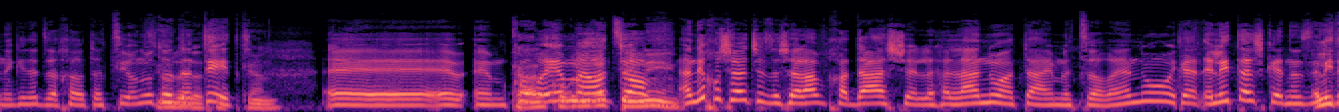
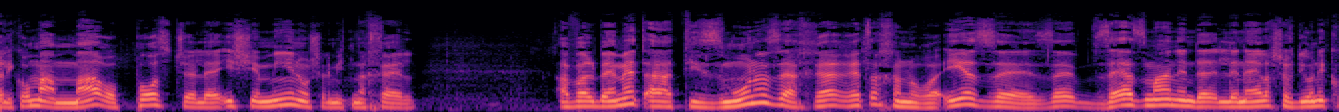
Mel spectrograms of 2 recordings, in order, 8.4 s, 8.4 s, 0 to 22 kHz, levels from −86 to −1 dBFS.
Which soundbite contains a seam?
first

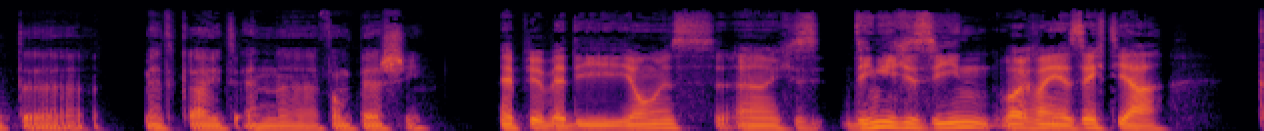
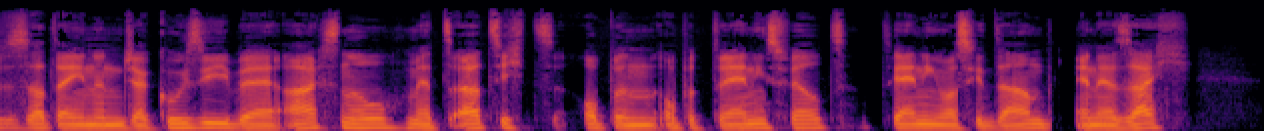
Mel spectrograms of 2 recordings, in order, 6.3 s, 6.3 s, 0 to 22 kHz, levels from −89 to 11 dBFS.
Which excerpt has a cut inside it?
second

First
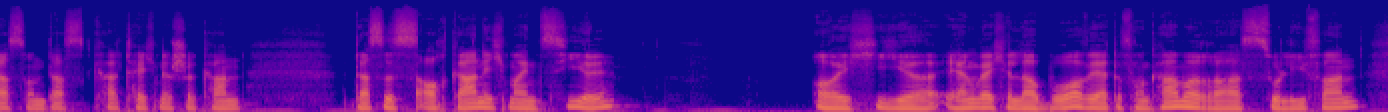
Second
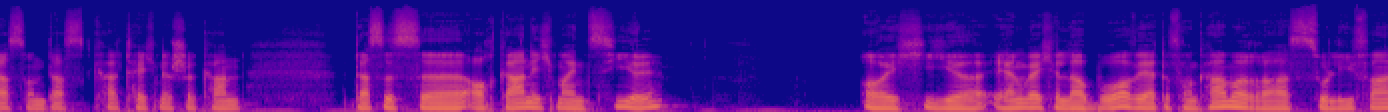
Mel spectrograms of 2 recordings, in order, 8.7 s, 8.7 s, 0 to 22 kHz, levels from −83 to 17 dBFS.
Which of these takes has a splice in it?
first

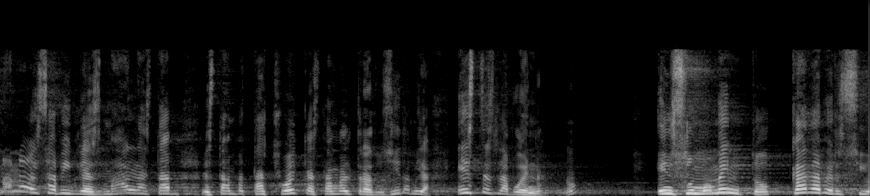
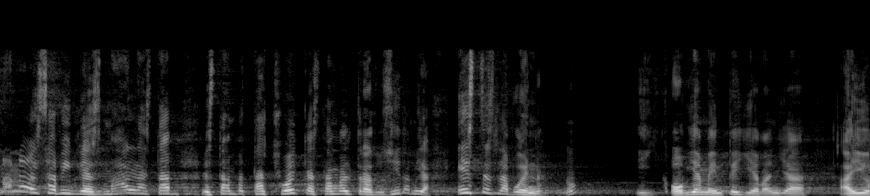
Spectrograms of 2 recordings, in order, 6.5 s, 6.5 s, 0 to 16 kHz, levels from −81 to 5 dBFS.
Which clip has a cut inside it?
first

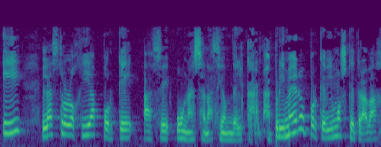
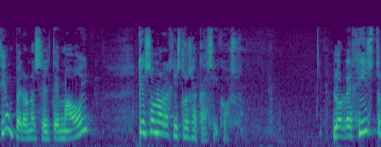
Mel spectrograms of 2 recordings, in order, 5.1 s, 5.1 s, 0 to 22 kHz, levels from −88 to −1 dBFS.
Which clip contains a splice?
second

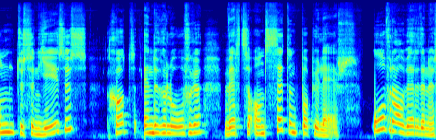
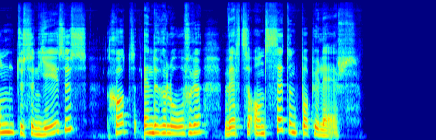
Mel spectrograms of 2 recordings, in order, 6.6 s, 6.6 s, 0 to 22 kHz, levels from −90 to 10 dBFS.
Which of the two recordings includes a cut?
first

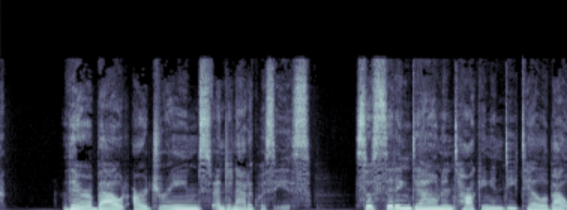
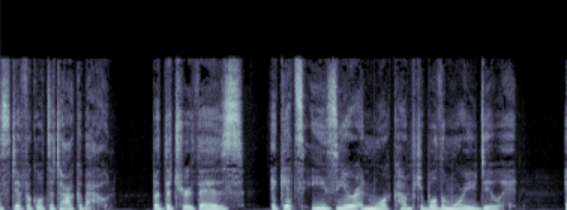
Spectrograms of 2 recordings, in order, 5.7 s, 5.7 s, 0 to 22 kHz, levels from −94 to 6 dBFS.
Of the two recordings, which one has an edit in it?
first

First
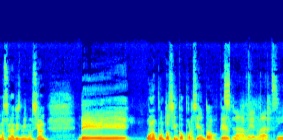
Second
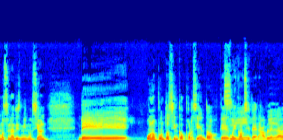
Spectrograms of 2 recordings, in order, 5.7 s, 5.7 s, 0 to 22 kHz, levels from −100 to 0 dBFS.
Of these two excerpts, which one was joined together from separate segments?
first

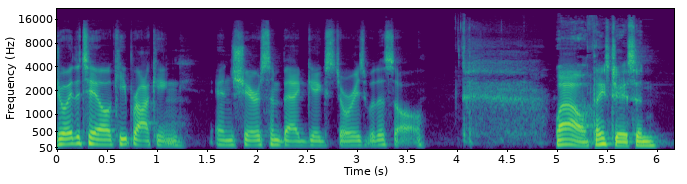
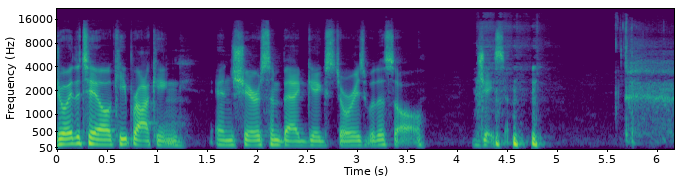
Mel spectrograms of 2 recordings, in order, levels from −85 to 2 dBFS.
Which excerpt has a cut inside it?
first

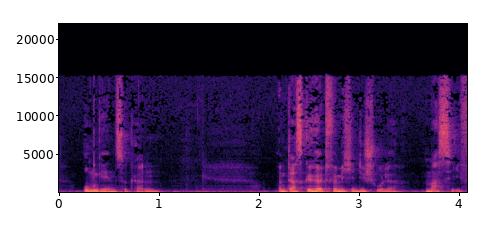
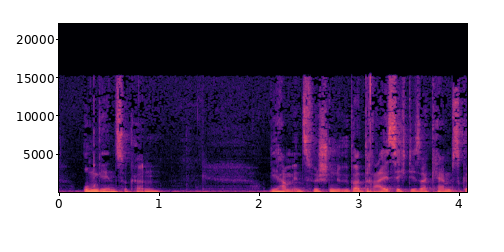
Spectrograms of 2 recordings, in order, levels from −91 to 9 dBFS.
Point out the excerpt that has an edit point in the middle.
second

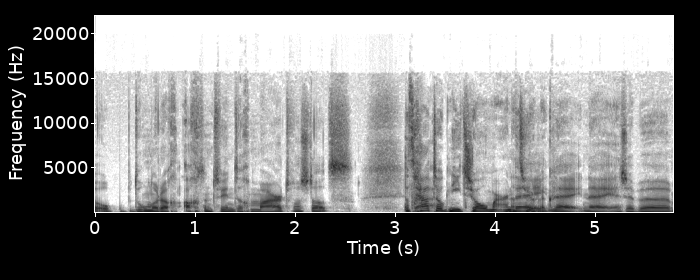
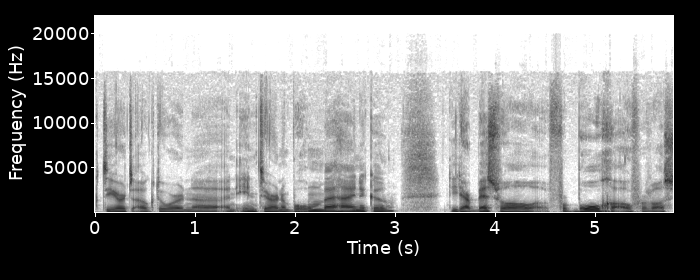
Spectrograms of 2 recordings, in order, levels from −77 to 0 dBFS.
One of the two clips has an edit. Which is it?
first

